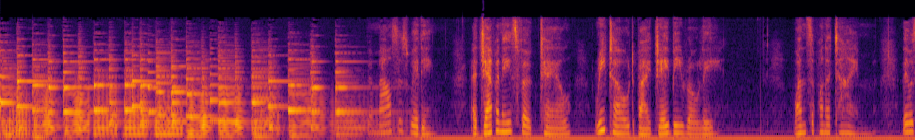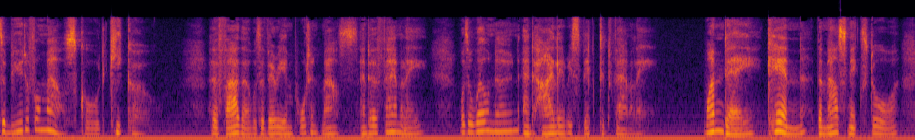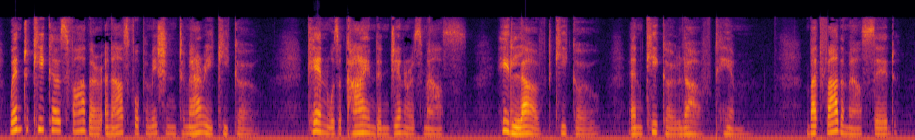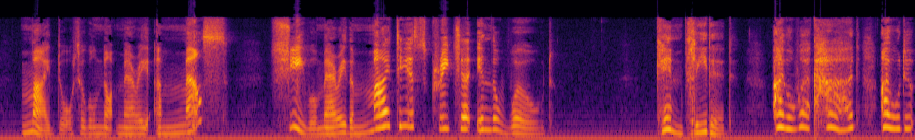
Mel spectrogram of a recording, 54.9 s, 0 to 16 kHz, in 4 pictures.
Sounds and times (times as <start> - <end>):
Speech: 5.5 - 16.0, 16.8 - 23.6, 24.3 - 31.4, 32.0 - 38.8, 39.5 - 49.5, 51.0 - 52.2, 52.8 - 54.9.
